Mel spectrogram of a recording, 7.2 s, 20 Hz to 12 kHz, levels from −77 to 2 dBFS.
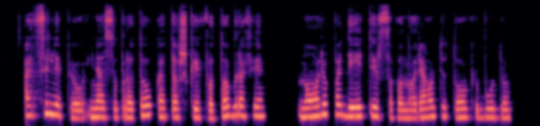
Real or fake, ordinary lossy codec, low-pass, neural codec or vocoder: fake; MP3, 64 kbps; 10.8 kHz; vocoder, 24 kHz, 100 mel bands, Vocos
